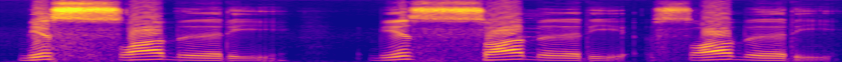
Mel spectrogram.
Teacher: ba yang berharakat sukun maka ini kita namakan dengan bacaan Qalqalah Qalqalah yaitu bacaan yang dia memantul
